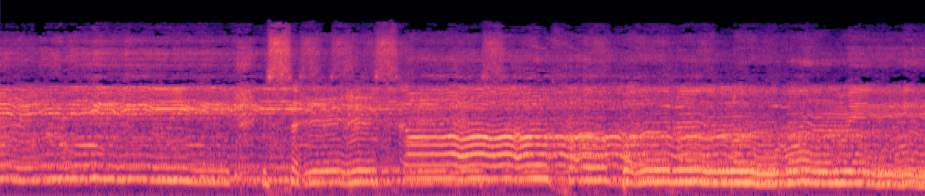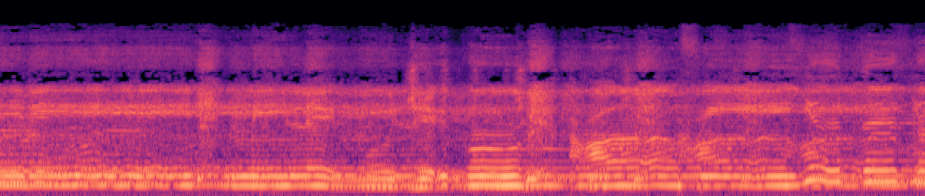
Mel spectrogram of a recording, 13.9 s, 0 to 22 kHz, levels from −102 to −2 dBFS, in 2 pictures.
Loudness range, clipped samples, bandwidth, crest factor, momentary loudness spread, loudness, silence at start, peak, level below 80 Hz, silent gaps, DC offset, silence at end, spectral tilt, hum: 2 LU; under 0.1%; 14.5 kHz; 14 dB; 5 LU; -22 LUFS; 0 s; -8 dBFS; -60 dBFS; none; under 0.1%; 0 s; -4.5 dB/octave; none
